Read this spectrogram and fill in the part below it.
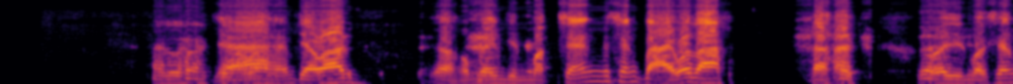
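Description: A middle-aged man talks with animation through an online call.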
